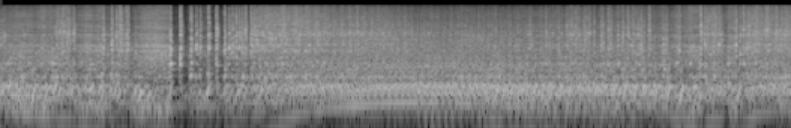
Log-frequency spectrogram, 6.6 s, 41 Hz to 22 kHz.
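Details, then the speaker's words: Forgotten 1965 Ford F100 V8 buried over 50 years, first start with no exhaust: cranks, catches and rises to a loud open raw burble settling to a steady idle; runs fine, just unmuffled. "it ran there's no doubt that's crazy it sounds good too i mean other than it being extremely loud from no exhaust"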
